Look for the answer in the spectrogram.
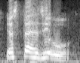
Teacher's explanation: يستهزئ، الكلمة كلها مرققة، والسين فيها الرخاوة، وفيها الهمس، وفيها الصفير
